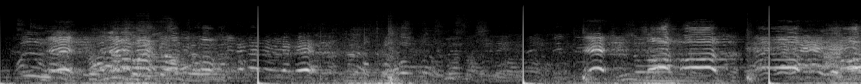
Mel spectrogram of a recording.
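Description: Men's voices talking and calling out across a football pitch during a stoppage in play. Sharp clicks cut through about every two and a half seconds.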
